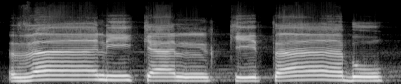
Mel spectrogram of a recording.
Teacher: Huruf ta kita panjangkan 2 harokat karena terdapat alif kecil di atasnya ya.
